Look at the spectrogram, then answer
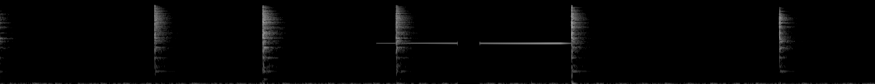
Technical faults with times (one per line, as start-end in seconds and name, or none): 3.76-5.86 loudspeaker feedback squeal
4.57-4.80 playback stall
